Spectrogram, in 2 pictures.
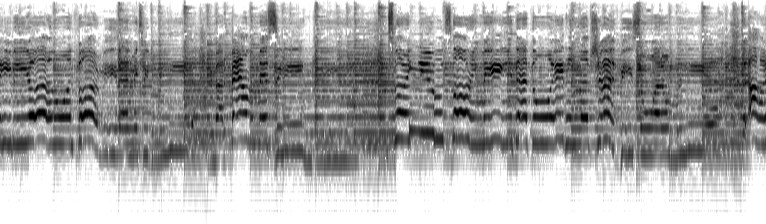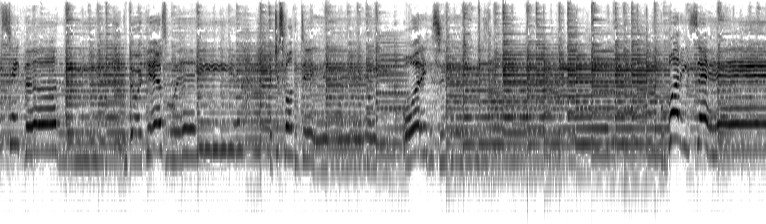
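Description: A woman singing an original song live, accompanying herself on a strummed acoustic guitar.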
